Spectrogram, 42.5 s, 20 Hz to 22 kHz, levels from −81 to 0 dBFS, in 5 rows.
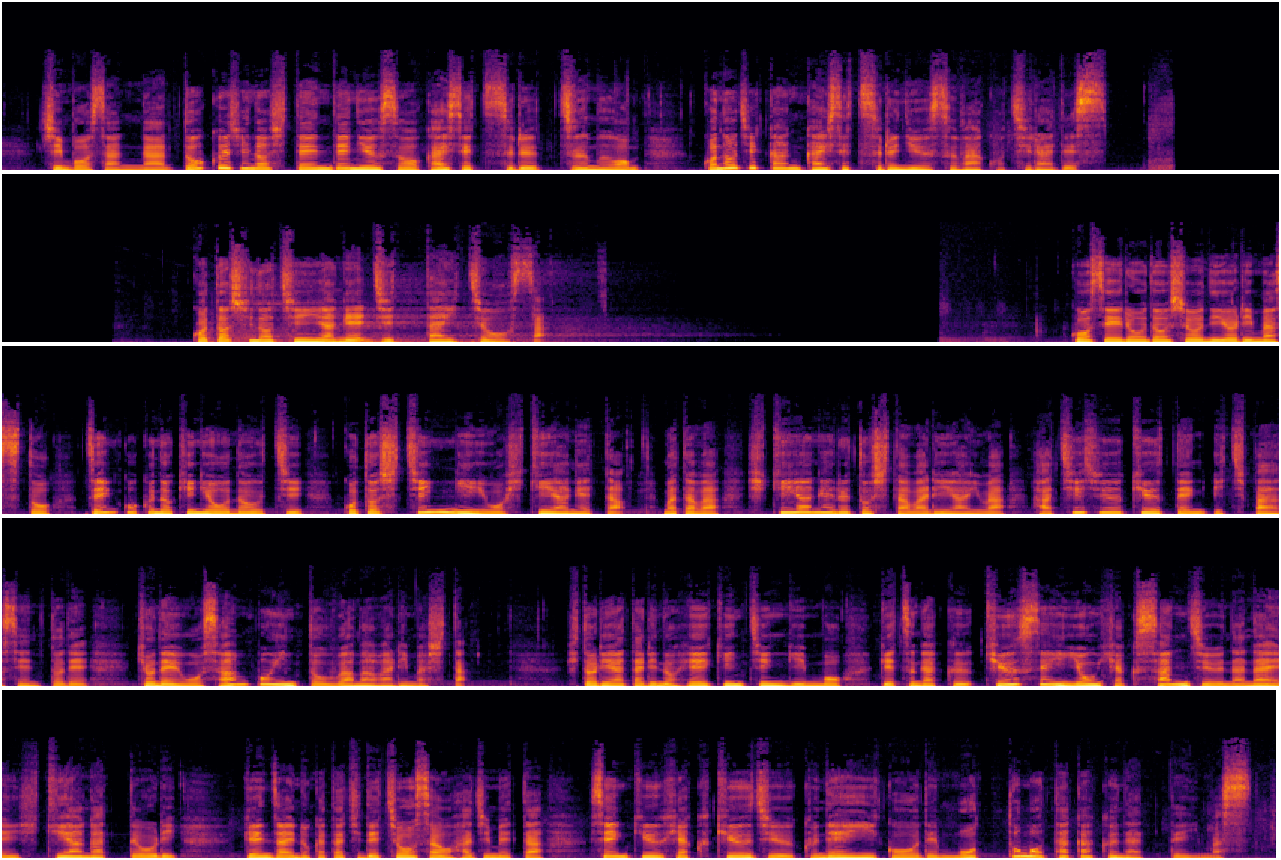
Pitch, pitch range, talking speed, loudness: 210 Hz, 170-260 Hz, 235 characters per minute, -16 LUFS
